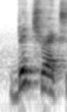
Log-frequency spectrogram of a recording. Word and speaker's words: Bittrex: on be on bitrex bitrex is the ways to pronounce it I a lot of people have a hard time pronouncing it it's called bitrex so I hit the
